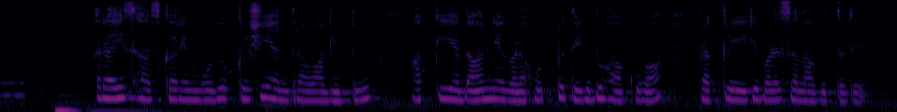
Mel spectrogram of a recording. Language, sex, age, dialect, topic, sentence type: Kannada, female, 25-30, Coastal/Dakshin, agriculture, statement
